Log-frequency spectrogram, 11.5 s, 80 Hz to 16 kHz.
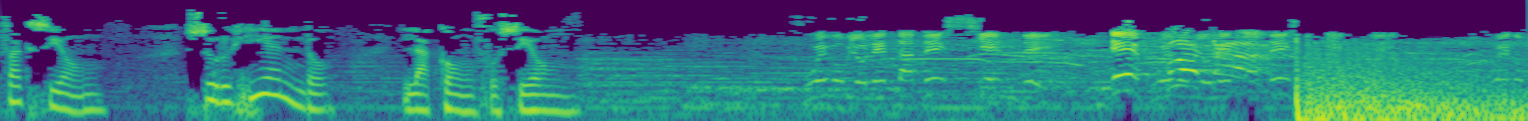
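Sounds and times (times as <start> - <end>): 
speech: 0.0 - 4.4, 6.0 - 9.9
explosion: 9.7 - 11.4.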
